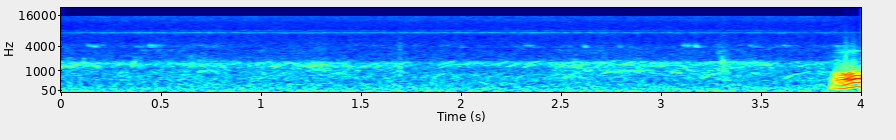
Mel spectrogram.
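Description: Steady low outdoor background with faint, scattered chirping, and a short loud voiced exclamation at the very end.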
